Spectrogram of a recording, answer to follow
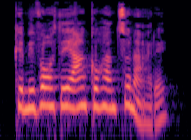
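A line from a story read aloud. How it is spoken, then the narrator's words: Exclaimed. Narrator (Italian): il figliolo del re esclamò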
